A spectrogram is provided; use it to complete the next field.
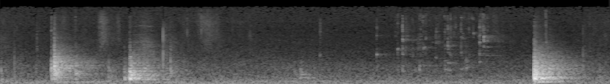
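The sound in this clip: Water poured into a glass, heard as a few short splashing bursts separated by quiet pauses, each fading quickly, with the last burst the loudest; no talk over it.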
